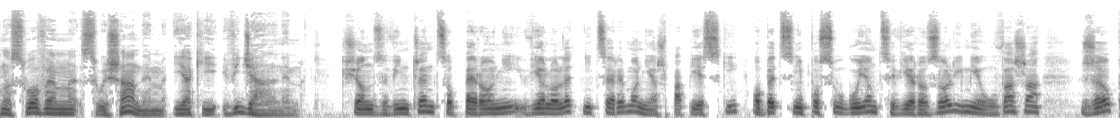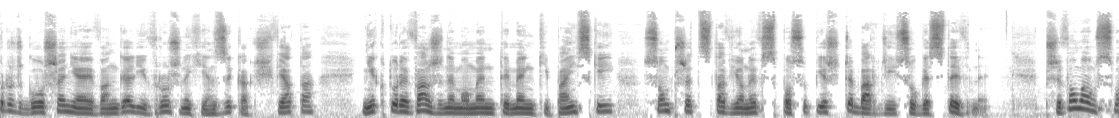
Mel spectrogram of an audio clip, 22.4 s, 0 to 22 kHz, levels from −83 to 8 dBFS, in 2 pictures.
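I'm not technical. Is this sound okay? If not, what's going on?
No. From about 5.15 to 8.90 seconds the speech picks up a faint hiss and roughness. This is sample clock jitter. The device recording the sound keeps time with a tiny clock, and here that clock wobbles. Each snapshot of the sound is taken a fraction early or late, by well under a millionth of a second. Fast, sharp parts of the voice suffer most. So the fuzz rides on loud and bright sounds and disappears in pauses.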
